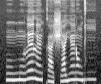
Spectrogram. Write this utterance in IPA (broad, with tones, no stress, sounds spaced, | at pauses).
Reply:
ũ˧ m ũ˧ l ɛ˦ l ɛ̃˧ k a˨ ʃ a˨˦ j ɛ̃˦ ɾ ɔ̃˦ ɡ i˦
